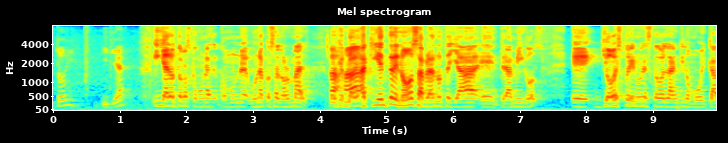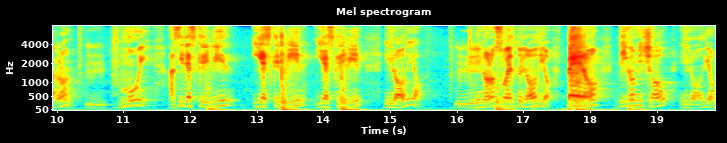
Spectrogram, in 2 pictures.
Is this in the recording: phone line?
no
